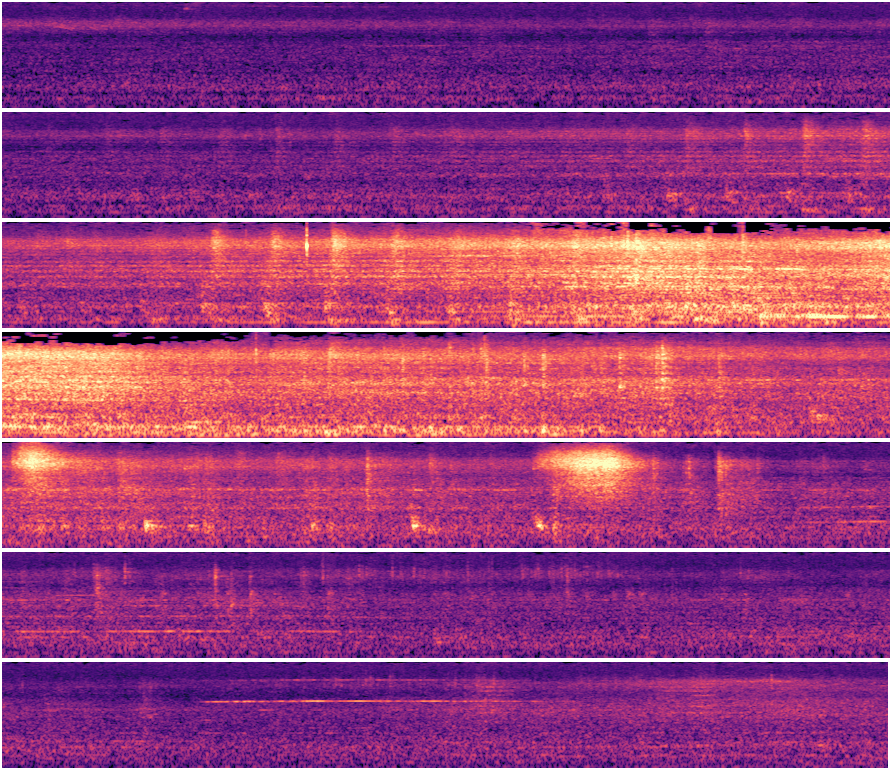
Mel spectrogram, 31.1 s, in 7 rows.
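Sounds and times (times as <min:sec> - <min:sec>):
train wheels rumbling on rails: 0:02.9 - 0:31.0.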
